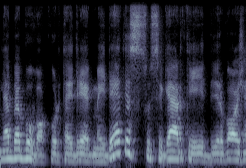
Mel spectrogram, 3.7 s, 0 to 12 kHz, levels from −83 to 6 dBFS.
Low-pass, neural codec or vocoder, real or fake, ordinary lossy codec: 10.8 kHz; none; real; Opus, 64 kbps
